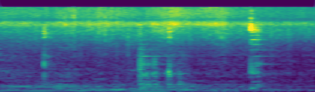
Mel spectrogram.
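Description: Potato bhaji for fasting, just splashed with lemon juice, gets mixed in a pan: a soft background sizzle with a few scraping spatula strokes, close and fairly quiet, no talking.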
